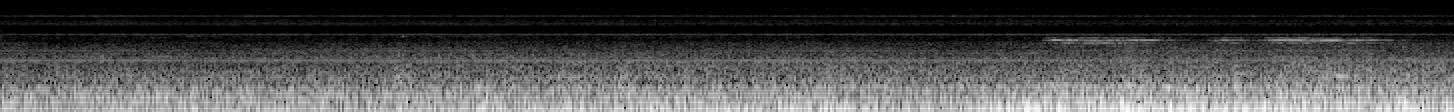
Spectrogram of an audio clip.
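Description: Passenger train running on the line: a steady low rumble and rushing noise of the moving coach.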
